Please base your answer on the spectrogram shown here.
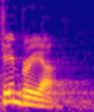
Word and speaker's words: fimbria: have these things called fimbria see how I do that that's how I remember how to pronounce it literally like fingers they grab an egg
